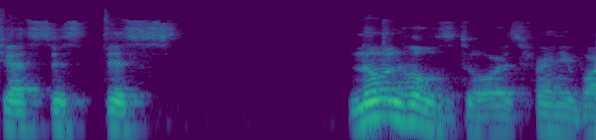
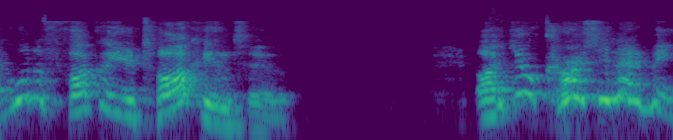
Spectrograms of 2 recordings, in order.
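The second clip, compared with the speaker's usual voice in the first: higher, louder indignant comeback, rising to a shriek; indignant retort; 12 semitones higher, 5 dB louder than usual. Retold or imitated. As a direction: snap back in outrage at a stranger. Quarrel with woman on street.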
